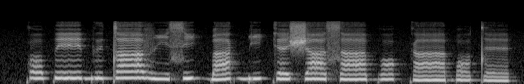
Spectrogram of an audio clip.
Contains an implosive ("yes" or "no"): yes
